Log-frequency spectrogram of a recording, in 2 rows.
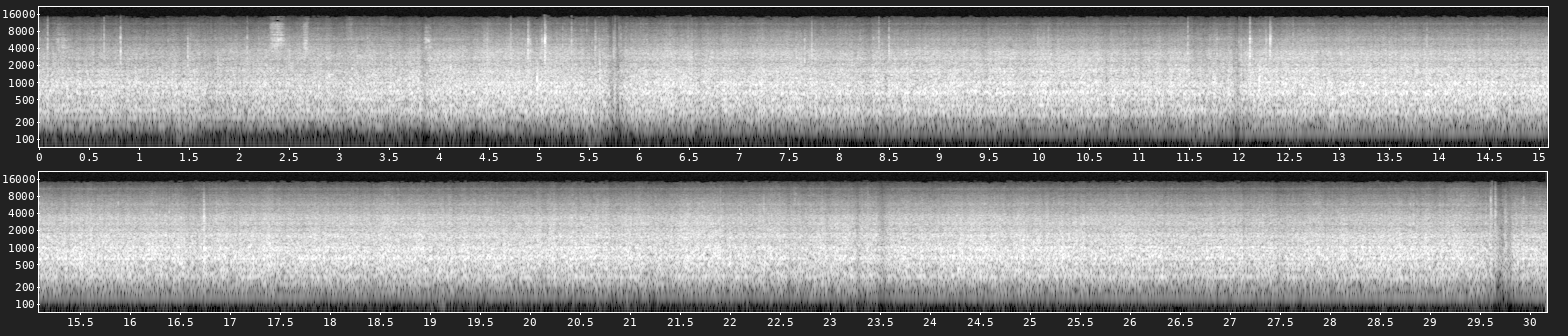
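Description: Steady road noise heard inside a moving car with a 1.9 diesel engine: tyres on wet tarmac and the engine running at an even cruise, with no change in pace.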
